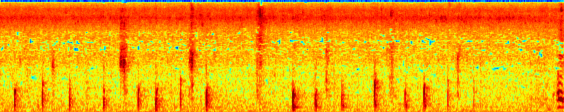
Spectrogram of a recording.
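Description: Light footsteps on a hard floor, with small taps from the handheld phone, over a faint steady hiss.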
